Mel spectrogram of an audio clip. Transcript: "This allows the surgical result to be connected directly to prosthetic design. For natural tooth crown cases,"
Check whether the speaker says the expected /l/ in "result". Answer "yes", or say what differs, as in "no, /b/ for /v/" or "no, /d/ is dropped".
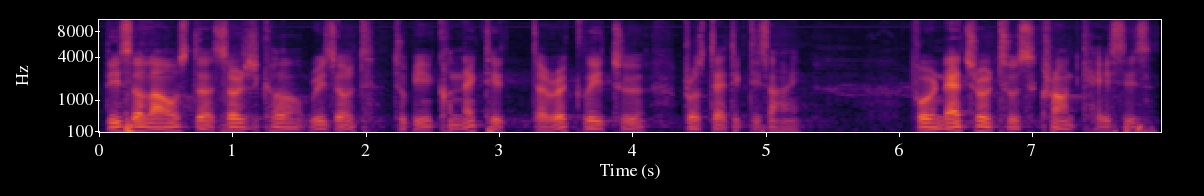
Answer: yes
